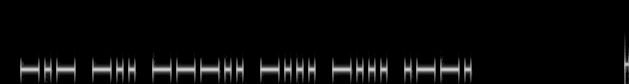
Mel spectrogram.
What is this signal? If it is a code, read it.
Morse code, heard as a keyed tone, about 20 wpm, 700 Hz. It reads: KD8BBP
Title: USA Callsign DE Callsign 20wpm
